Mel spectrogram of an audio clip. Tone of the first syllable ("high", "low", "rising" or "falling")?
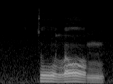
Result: falling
